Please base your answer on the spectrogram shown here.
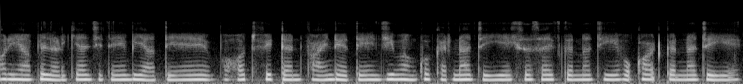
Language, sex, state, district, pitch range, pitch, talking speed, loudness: Hindi, female, Haryana, Jhajjar, 215-225 Hz, 220 Hz, 195 wpm, -14 LUFS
